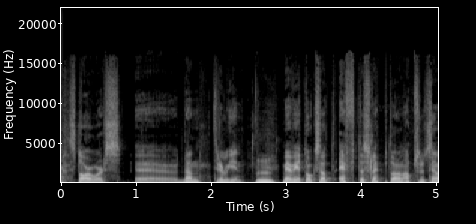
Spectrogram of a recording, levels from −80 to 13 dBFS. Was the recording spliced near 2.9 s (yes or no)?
no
